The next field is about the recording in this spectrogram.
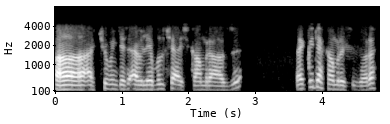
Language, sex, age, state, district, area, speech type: Kashmiri, male, 45-60, Jammu and Kashmir, Srinagar, urban, conversation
